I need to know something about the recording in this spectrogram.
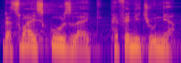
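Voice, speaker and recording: A South African man in his sixties recounting his own history in an interview, firm and deliberate. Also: fairly high pitch, warm tone. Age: 60s.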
